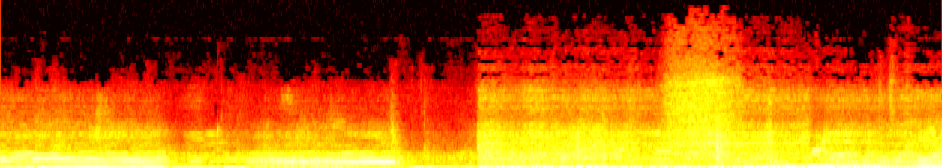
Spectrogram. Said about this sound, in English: Look, he's even doing a burnout.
